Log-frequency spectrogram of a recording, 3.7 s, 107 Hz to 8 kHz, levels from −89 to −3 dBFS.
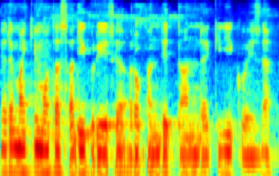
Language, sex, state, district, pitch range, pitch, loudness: Nagamese, male, Nagaland, Dimapur, 95-100 Hz, 95 Hz, -19 LUFS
